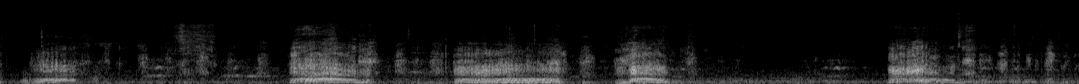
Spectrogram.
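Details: Play fight over a ball between Málna and Ede, a Labrador Retriever and a Hungarian Vizsla; repeated deep, rumbling growl bursts, some lasting over a second, with softer rustling and panting between them.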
